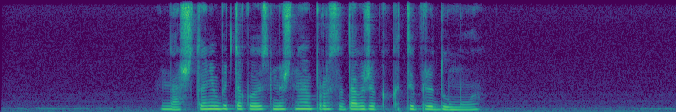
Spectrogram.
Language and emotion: Russian, neutral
